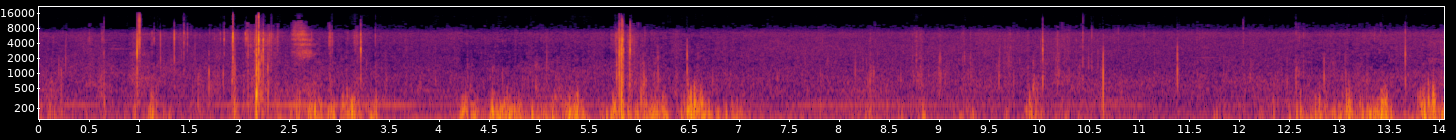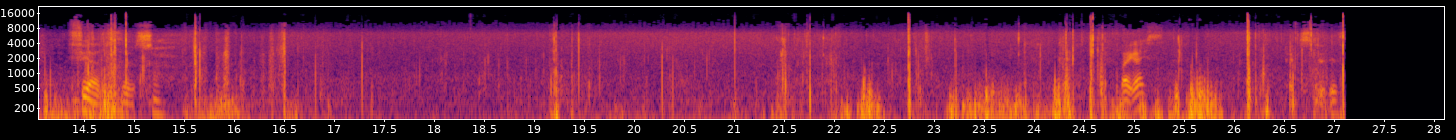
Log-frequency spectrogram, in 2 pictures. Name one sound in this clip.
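Footsteps in sneakers crunch on gravelly pavement outdoors.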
